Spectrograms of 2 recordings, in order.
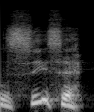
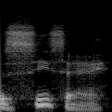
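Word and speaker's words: Cissé: We just announced to him South Carolina quarterback Brandon Cisse. I guess that's how you pronounce his name. C I S S e Culture on the clock.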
